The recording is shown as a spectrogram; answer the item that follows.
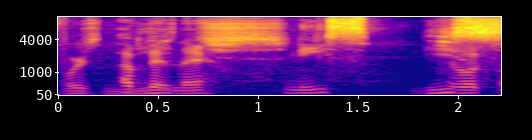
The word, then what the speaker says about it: Nice: Nice. It Nice? looks like nice. It's spelled nice, N-I-C-E.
